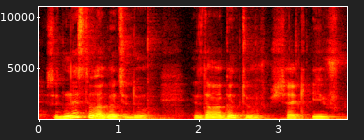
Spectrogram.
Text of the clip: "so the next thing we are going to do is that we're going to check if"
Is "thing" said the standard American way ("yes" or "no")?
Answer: no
